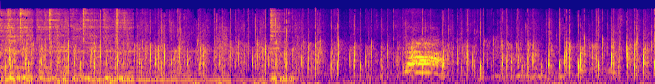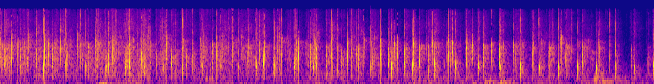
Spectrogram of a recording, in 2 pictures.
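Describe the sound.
A crowd applauds steadily after a musical ending at a live concert, dense clapping filling the space for about fifteen seconds, with a brief voice or instrument trailing off at the start.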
